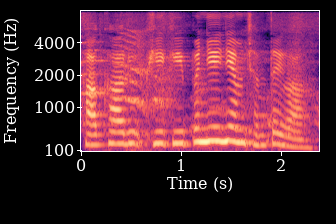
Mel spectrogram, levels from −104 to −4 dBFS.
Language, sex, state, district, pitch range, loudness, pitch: Wancho, female, Arunachal Pradesh, Longding, 215-260 Hz, -15 LUFS, 240 Hz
